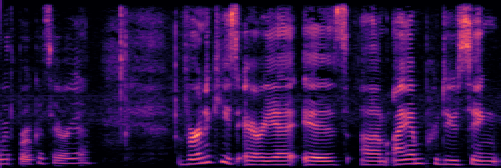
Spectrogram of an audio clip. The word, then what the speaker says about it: Wernicke: we call wernicke's area starts with a w but it's pronounced with a v wernicke's area this is a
